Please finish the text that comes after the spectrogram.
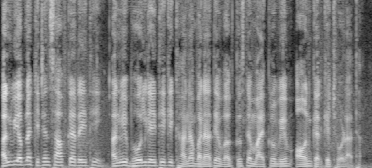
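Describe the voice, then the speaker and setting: A man's voice: medium pitch, normal speed, a little mellow, slight background noise. A man reading scripted narration for a cartoon story as its narrator.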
